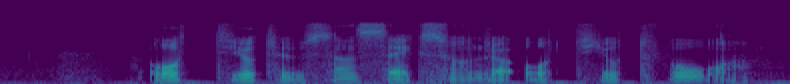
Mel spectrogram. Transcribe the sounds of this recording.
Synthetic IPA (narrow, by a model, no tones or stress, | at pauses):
ʔɔt̪ʰːɪʊt̪ʰʉ̟ːsənsɛkshɵnd̪ɾa̰ʔɔt̪ʰːɪʊt̪ʰvoː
